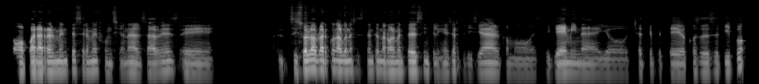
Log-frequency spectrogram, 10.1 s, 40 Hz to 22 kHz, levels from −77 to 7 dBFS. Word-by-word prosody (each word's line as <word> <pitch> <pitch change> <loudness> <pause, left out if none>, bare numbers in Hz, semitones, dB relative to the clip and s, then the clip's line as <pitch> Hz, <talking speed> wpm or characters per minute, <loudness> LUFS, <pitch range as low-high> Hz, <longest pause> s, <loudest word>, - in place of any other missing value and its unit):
como 105 -1 0
para 105 -1 +7
realmente 110 +2 +2
serme 115 0 -7
funcional, 95 -1 -7
¿sabes? 105 +4 -5
Eh, 95 -2 -8 1.0
si - - -10
suelo 120 +2 +7
hablar 120 -1 +6
con 125 -2 -1
algún 115 0 +5
asistente, 110 +1 -10
normalmente 105 0 0
es 110 -1 -1
inteligencia 95 -2 -11
artificial 100 +2 -3
como 90 -1 -18
este 90 +1 -24
Gemini 95 -1 0
o 90 0 -18
ChatGPT, 95 +1 -9
o - - -18
cosas 105 0 -14
de 100 - -7
ese 100 +1 -17
tipo. 100 - -8
100 Hz, 160 wpm, -26 LUFS, 95-110 Hz, 1.0 s, para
